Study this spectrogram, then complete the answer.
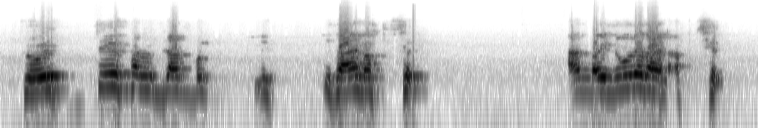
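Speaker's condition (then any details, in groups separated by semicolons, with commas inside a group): Cerebral palsy; uses wheelchair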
